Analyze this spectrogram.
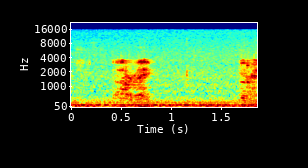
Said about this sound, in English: I hear her radio. Yeah, I can hear something, but yeah.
